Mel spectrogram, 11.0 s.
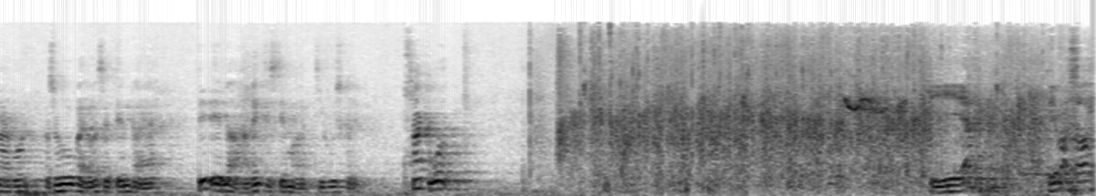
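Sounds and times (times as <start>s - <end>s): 
speech: 0.0s - 5.4s, 9.4s - 10.9s
audience applause: 5.5s - 10.9s.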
